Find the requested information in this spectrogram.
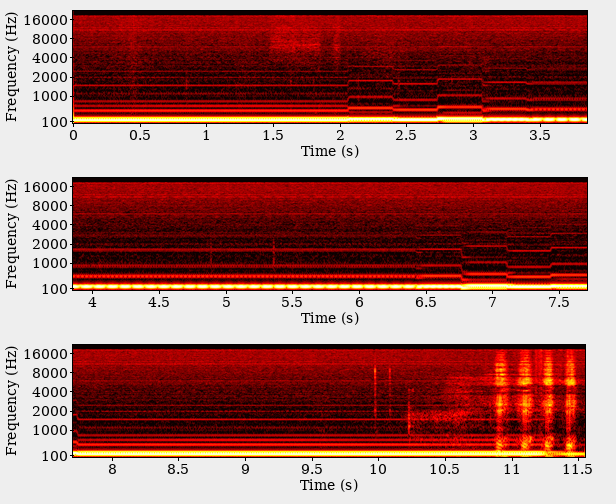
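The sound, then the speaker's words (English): A loud, buzzy electronic tone from a runaway oscillator driven by a function generator holds steady for about eleven seconds, with brief stepped pitch jumps near the start and again later, and a fluttering stretch in the middle. “the function generator will feed the runaway oscillator, and it sounds something like this.”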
